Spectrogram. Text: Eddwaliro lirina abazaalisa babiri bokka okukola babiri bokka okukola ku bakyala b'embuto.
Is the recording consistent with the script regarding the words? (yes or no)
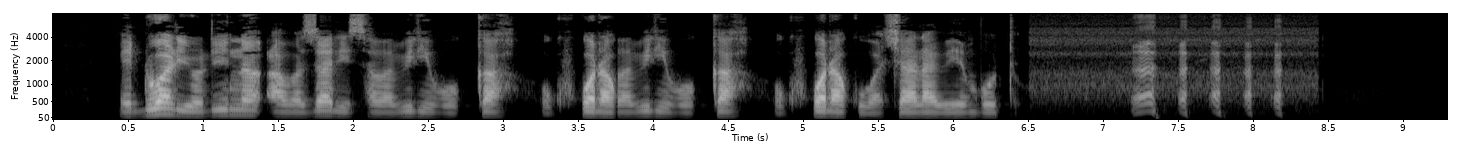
yes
